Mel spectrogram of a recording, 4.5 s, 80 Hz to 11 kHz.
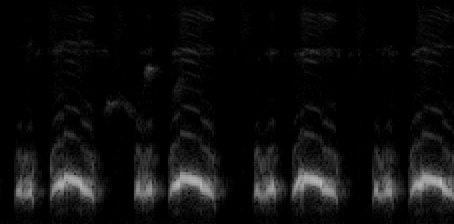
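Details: Spotted dove decoy giving its urging crow to stimulate other doves. Four evenly spaced phrases, each a short low coo followed by a longer rising-then-falling hoot, repeat about every 1.2 seconds in silence.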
